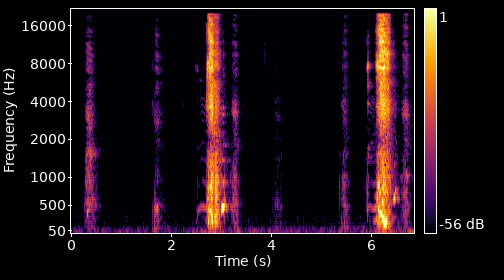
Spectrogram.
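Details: Sneezing fit from a persistent tickle that never produced a strong sneeze: several small, stifled, weak sneezes with quiet breaths between, two somewhat stronger; a nose blow follows near the end.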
